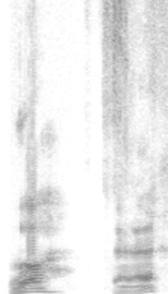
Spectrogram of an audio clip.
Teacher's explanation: pangkal lidah kita terangkat semasa menyebut dha. Jadi tebal sedikit bunyinya.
